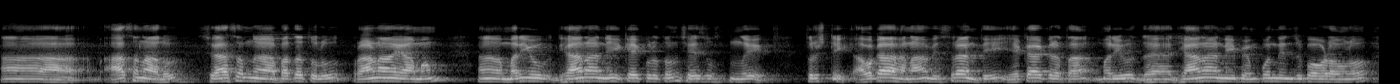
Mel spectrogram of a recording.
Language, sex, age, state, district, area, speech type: Telugu, male, 60+, Andhra Pradesh, Eluru, urban, spontaneous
